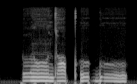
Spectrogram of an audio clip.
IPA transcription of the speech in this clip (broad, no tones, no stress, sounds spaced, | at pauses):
l õ d ɒ pʼ u ɠ u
